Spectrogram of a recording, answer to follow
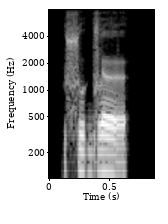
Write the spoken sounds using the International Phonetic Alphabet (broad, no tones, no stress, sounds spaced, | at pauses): sʷ ɯ ɡ l ə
